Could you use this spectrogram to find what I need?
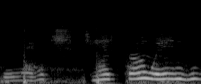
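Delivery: very high-pitched comic voice. Kicking off the podcast recording in an Adam Sandler voice. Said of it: "That's my Adam Sandler voice".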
